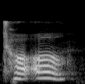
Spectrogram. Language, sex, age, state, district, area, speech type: Odia, female, 18-30, Odisha, Bhadrak, rural, read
